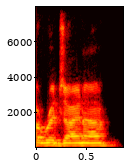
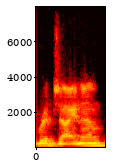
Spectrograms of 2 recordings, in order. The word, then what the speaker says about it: Regina: So as most people know, Regina is of Latin origin and it means queen.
